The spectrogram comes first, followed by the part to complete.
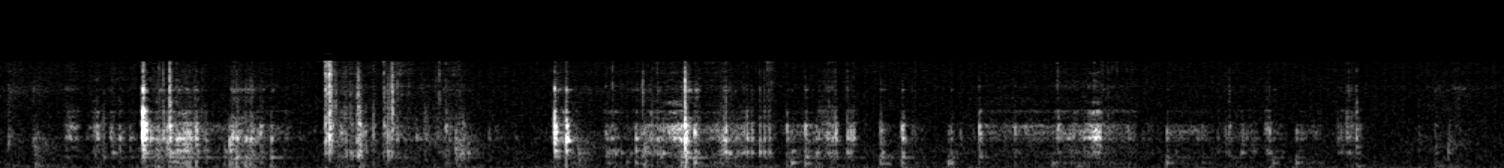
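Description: Handling noise as the camera is picked up, moved and set down: a string of sharp knocks and clicks, the loudest about a second in, with scraping and rustling between, dying away near the end.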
